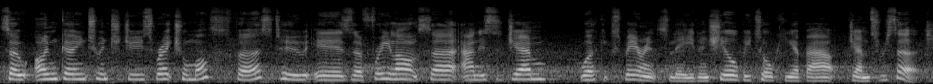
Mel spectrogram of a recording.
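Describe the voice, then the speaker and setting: A woman with a British accent speaks at a fairly slow pace and a fairly high pitch, with hardly any pauses. Noticeable background noise can be heard. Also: lively intonation. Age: 60s. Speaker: panel chair. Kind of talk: conference panel talk.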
